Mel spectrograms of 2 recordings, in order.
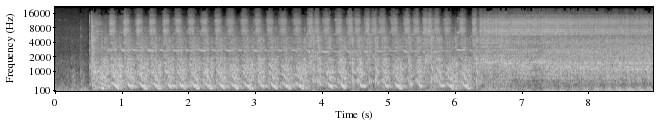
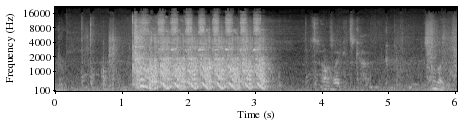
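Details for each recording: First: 1974 Ford Capri with the 2.0 Pinto engine, sat 15+ years: after clearing mud-wasp nests from the timing cover, it cranks evenly, catches cleanly and idles smoothly. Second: 1974 Ford Capri 2.0 Pinto, sat 15+ years, mud wasp nests in timing cover, retimed: about two seconds of fast even cranking without firing; suspected the timing jumped almost immediately, valves likely not stuck.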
